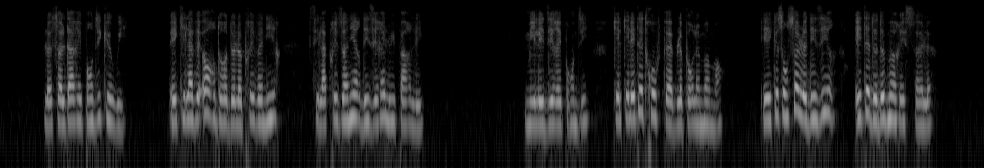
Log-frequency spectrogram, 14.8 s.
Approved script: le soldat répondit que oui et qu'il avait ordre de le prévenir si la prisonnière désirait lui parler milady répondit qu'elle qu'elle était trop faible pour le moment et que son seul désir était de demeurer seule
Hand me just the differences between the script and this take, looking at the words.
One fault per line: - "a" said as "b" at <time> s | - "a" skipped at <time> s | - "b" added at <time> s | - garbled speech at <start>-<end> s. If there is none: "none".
none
